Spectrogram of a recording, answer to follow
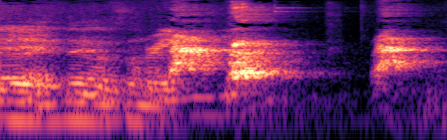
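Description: Pet dogs barking, with a couple of sharp barks about a second in.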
